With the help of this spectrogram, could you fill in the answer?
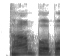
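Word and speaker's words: たんぽぽ: थमपोपो हम इसे प्रोनाउंस करेंगे। थमपोपो। यहां पर आपका क्वेश्चन हो सकता है कि यहां पर मैं एन को एम में क्यों कन्वर्ट कर रहा हूं?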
